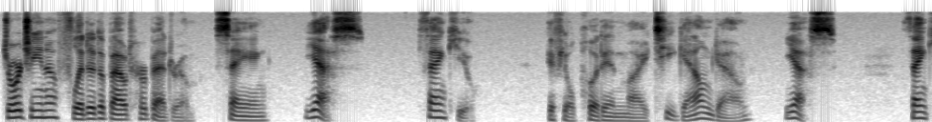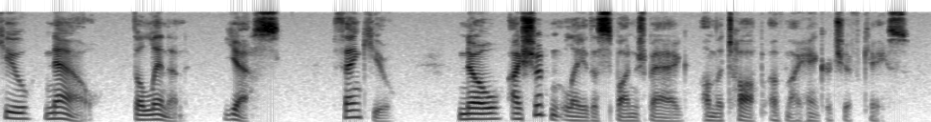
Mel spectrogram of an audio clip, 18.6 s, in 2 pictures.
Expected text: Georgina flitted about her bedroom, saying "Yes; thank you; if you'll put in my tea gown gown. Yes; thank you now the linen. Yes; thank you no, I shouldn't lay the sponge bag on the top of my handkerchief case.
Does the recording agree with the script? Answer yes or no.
yes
